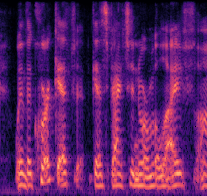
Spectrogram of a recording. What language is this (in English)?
English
